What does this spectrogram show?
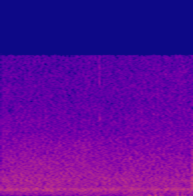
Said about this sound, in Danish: Øhm, og man kan høre, måske vinden suser lidt i fyretræerne, der står på sommerhusgrundene her.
